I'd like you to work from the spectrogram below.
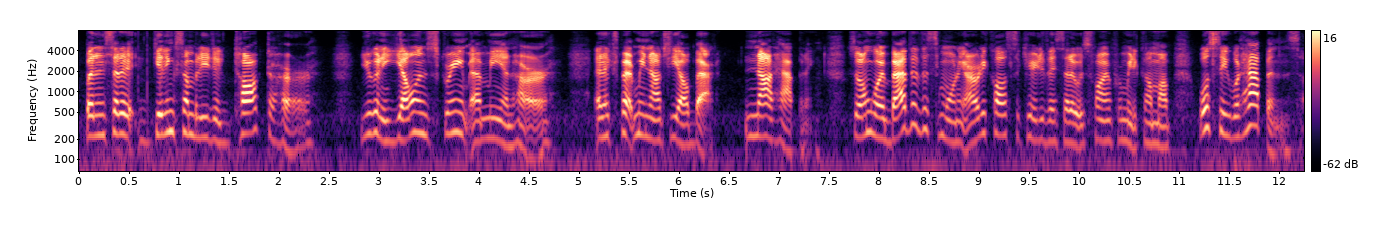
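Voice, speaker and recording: An American woman in her forties vents directly to her followers in a video, upset and indignant, cursing now and then. Her voice is medium-pitched with a sharp tone.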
